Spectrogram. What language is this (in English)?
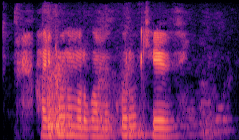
Kinyarwanda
